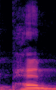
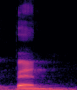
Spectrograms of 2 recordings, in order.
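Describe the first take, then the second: First: The p is released with a puff of air. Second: The p is released without a puff of air. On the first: The speaker calls it right. "In English, you say pen" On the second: The speaker calls it wrong. "you never say pen"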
